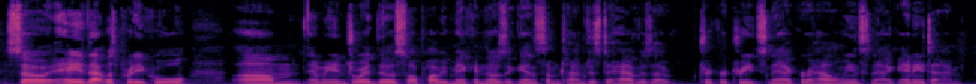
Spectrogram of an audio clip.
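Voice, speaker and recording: A man hosting a casual movie review vlog, speaking bluntly in a halting, conversational way. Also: low voice, fairly even intonation, a little mellow. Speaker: host of a movie night video channel.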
